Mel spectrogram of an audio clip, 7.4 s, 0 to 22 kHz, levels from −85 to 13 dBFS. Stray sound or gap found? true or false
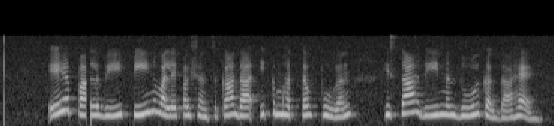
true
